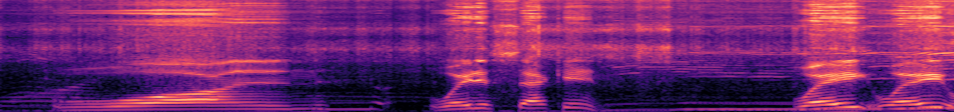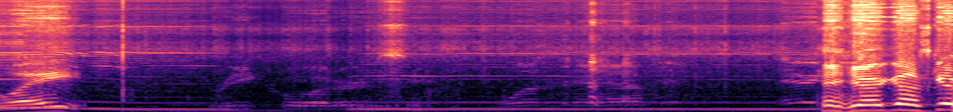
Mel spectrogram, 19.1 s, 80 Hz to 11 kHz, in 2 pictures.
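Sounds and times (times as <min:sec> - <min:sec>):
person humming or groaning: 0:00.0 - 0:19.0
swooping vocal sounds: 0:00.0 - 0:19.0.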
